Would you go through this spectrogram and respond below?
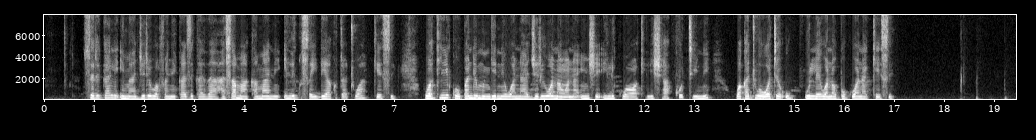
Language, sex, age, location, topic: Swahili, female, 25-35, Nakuru, government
